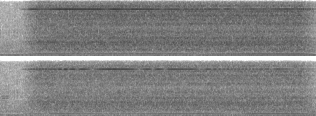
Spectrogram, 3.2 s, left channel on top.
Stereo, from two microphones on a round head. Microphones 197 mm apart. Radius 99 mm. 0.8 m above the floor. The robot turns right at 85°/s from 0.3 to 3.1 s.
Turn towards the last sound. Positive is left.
No sound to turn to.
